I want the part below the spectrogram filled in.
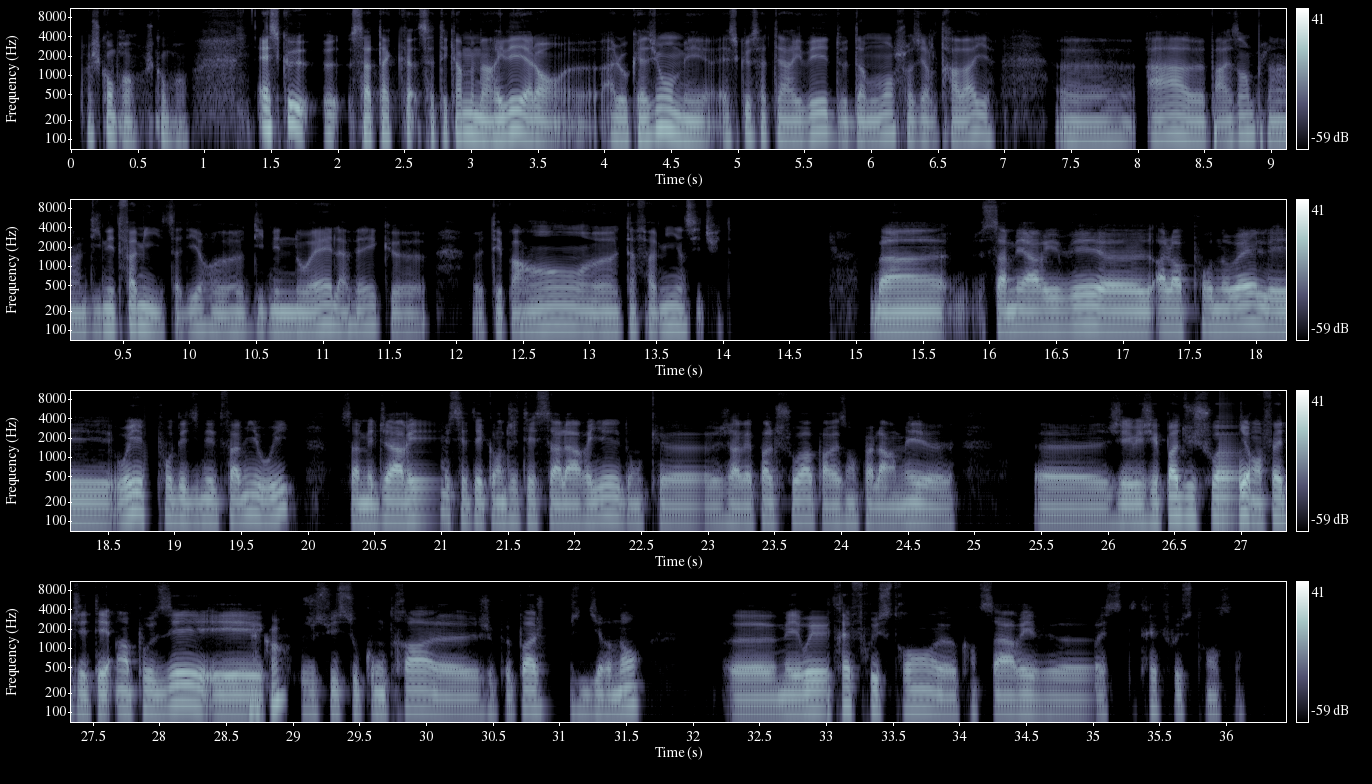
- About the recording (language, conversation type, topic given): French, podcast, Comment trouves-tu l’équilibre entre l’ambition et la vie personnelle ?
- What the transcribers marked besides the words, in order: static; distorted speech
